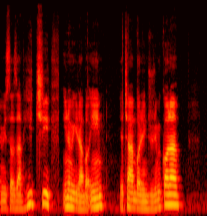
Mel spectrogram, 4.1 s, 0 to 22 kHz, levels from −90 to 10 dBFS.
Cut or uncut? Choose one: cut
